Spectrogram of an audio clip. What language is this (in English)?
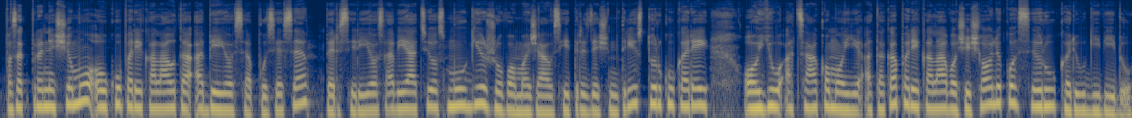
Lithuanian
